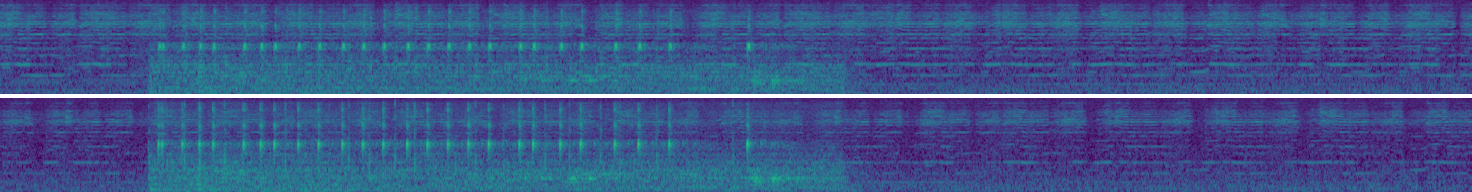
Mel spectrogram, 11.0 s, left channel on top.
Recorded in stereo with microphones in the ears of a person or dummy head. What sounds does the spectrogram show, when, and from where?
1.1 s typing on a keyboard: 70° right (ahead or behind), 3 m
